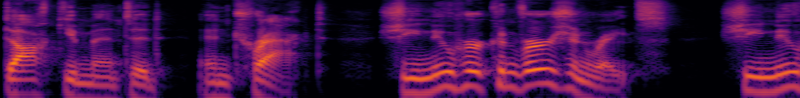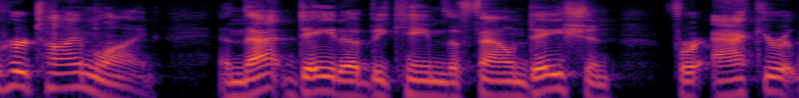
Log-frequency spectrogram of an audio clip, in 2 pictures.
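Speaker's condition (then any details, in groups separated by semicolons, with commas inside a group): No condition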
